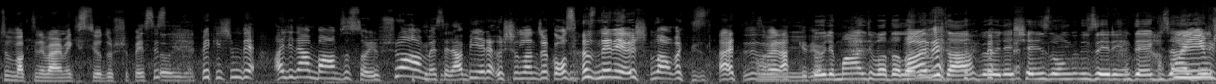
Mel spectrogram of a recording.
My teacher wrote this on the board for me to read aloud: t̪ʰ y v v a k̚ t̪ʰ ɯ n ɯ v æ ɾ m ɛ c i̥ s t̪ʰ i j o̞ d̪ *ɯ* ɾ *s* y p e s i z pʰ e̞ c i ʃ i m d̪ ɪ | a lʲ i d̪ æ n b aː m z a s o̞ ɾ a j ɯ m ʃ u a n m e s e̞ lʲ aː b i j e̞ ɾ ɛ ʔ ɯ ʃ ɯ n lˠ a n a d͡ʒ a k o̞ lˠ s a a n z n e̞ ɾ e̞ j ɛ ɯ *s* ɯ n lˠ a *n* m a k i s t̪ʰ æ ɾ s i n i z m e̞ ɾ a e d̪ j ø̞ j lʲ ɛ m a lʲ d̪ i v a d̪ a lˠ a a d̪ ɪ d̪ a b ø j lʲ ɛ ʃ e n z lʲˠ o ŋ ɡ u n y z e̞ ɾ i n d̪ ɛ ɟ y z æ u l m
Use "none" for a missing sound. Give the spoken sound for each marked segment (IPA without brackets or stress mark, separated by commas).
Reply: u, ʃ, ʃ, n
